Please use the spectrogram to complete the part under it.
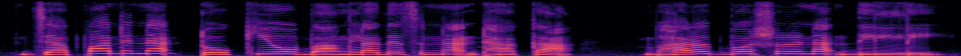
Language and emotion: Santali, neutral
